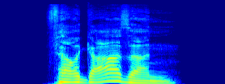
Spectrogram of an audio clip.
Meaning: dative plural of Vergaser
- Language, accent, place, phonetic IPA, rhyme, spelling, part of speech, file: German, Germany, Berlin, [fɛɐ̯ˈɡaːzɐn], -aːzɐn, Vergasern, noun, De-Vergasern.ogg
